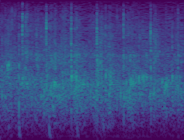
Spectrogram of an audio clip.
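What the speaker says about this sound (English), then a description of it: "A round of applause for her, please." A conference audience claps steadily, a dense patter of many hands at moderate distance, continuing without pause.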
